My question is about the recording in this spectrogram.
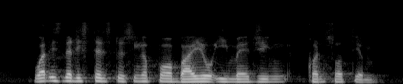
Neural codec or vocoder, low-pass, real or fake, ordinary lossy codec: codec, 16 kHz, 2 kbps, FunCodec, trained on Chinese and English, 25 frames a second; 7.2 kHz; fake; MP3, 32 kbps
